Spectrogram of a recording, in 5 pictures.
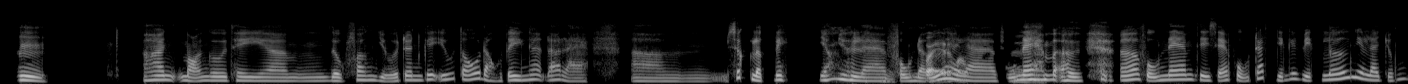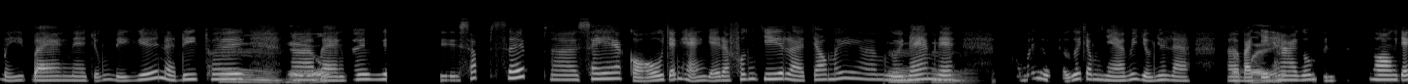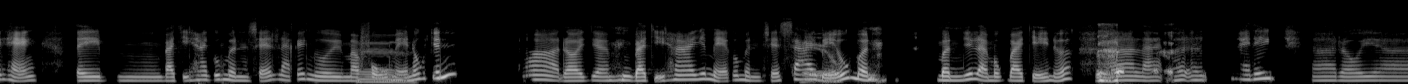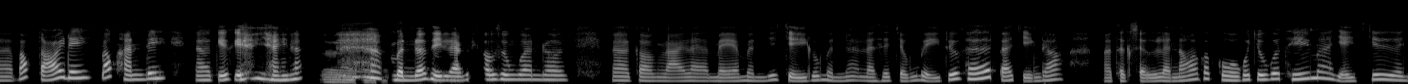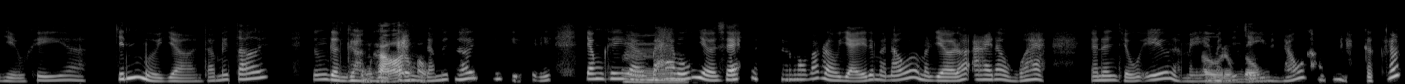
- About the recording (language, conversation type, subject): Vietnamese, podcast, Bạn chuẩn bị thế nào cho bữa tiệc gia đình lớn?
- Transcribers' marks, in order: tapping; laughing while speaking: "là"; laugh; laughing while speaking: "ừ"; other background noise; laughing while speaking: "ừm"; laughing while speaking: "mình"; laugh; laughing while speaking: "kiểu, vậy đó"; laughing while speaking: "ăn"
